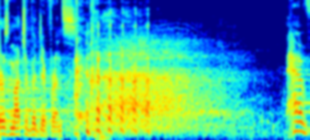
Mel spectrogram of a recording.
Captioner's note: laughter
